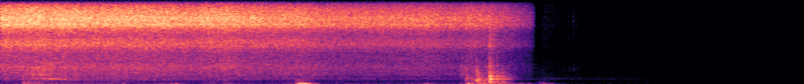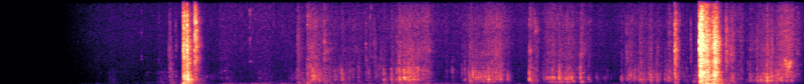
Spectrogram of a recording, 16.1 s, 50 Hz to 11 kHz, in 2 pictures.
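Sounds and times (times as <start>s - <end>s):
wooden door banging: 9.7s - 10.1s, 15.0s - 15.5s.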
